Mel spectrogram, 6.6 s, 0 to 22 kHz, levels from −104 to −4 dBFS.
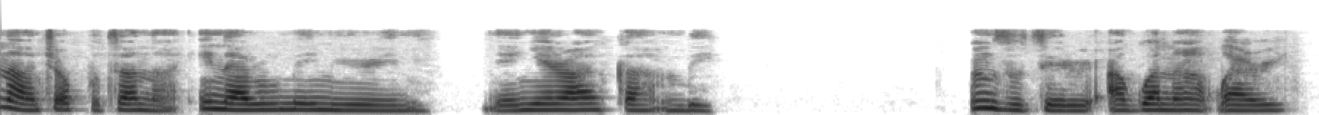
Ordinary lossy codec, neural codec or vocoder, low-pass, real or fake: none; none; 7.2 kHz; real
